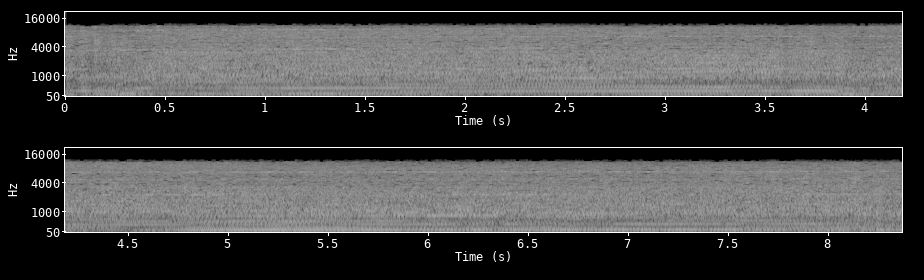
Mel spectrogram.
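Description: Race car engine in the racing video game Project Motor Racing, a loud continuous drone with rising and falling revs and a brief gear-shift dip partway through, no voices.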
